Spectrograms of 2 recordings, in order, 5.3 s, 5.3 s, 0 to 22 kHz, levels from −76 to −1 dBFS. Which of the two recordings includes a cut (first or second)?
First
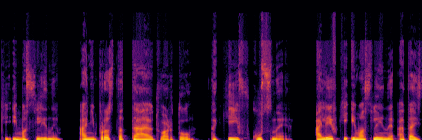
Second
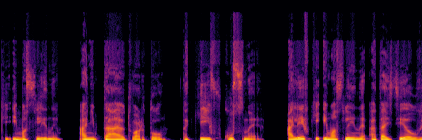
second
